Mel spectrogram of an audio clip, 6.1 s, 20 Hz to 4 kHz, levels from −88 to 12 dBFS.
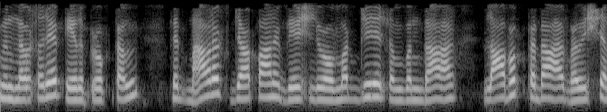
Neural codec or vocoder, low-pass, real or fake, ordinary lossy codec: autoencoder, 44.1 kHz, a latent of 192 numbers a frame, MeloTTS; 3.6 kHz; fake; MP3, 32 kbps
